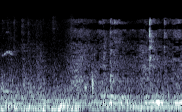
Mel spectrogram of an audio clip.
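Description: Imported meat pigeons at a shipping company's premises give soft, low coos amid faint rustling and wing movement, with a steady background hum and no speech.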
